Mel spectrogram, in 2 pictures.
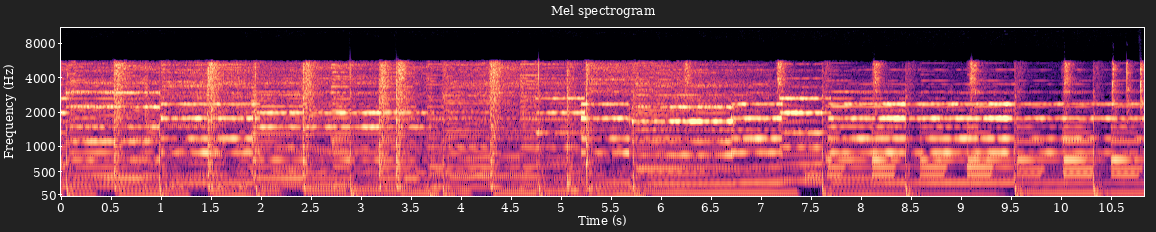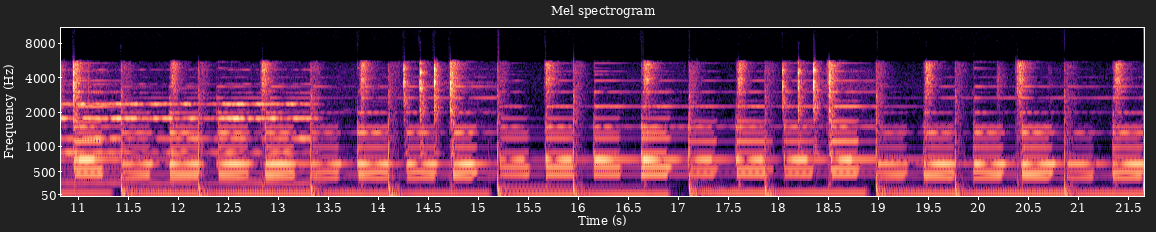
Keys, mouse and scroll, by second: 1.0 click, 1.9-2.4 scroll down 1, 2.5-3.0 scroll up 2, 7.2 click, 9.0 click, 10.3 click, 13.2 click, 14.8 click, 14.9 click, 15.7 click, 19.0 click, 19.2 click, 21.3 click, 21.4 click.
